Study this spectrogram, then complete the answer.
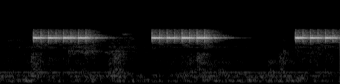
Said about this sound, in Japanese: えっと、12時ぴったりにアラームをかけます。アラームをね、かけまして、えー、収録中に、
